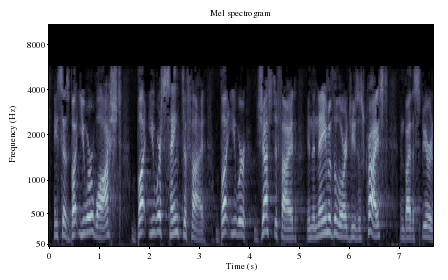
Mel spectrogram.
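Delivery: impassioned pulpit climax; preaching at full force. Acted. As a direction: preach it out to the congregation with mounting fire.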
